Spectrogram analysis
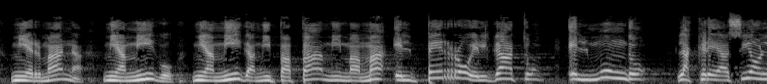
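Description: A Colombian man with a notably high voice lectures to parents, lively and storytelling, slipping into the voices of the people he quotes. His voice rings out with a long reverb, as if in a large hall. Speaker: retreat leader.

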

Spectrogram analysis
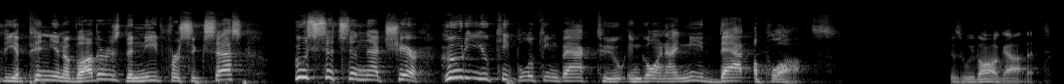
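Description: A man preaching a sermon in a church, telling a story with rising intensity and praying softly. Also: a little high. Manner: storytelling with rising intensity, then soft prayer. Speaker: pastor. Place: church sanctuary.

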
